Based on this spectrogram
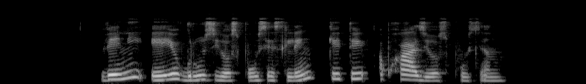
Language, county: Lithuanian, Vilnius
